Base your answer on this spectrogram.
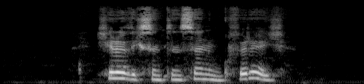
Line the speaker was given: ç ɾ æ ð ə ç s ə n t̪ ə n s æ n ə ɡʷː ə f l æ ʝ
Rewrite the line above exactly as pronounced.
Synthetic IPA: ç ɾ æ ð ə ç s ə n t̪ ə n s æ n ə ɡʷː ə f ɾ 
